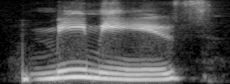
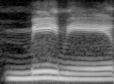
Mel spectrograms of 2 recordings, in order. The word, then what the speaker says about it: meme: So our latest was, I was pretty sure that memes were popping up everywhere. Memes. Yeah. And so what I was told was it's not Mimi, like whip a nay, like it's not, Mimi or May.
